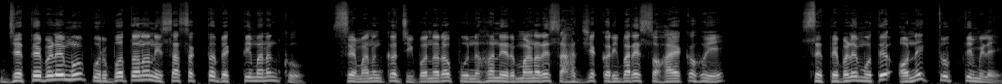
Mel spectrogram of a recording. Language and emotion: Odia, happy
